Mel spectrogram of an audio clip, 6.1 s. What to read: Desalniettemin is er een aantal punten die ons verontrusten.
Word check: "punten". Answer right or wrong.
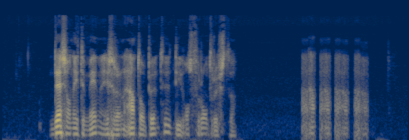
right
